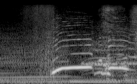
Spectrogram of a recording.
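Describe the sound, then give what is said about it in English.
A car engine revs up as it is put in gear, its pitch climbing then holding steady over a low rumble, loud for a brief moment. “I got it in gear now.”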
